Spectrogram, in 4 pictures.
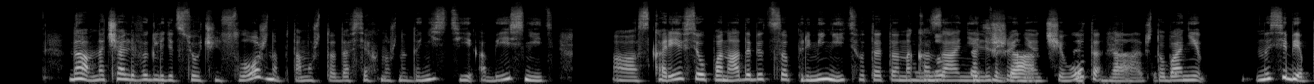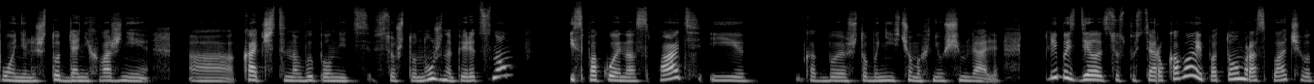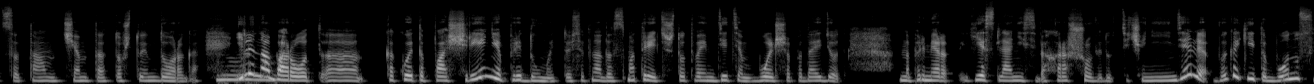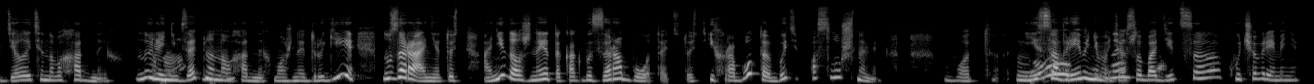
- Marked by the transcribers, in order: none
- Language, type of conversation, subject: Russian, advice, Как мне наладить вечернюю расслабляющую рутину, если это даётся с трудом?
